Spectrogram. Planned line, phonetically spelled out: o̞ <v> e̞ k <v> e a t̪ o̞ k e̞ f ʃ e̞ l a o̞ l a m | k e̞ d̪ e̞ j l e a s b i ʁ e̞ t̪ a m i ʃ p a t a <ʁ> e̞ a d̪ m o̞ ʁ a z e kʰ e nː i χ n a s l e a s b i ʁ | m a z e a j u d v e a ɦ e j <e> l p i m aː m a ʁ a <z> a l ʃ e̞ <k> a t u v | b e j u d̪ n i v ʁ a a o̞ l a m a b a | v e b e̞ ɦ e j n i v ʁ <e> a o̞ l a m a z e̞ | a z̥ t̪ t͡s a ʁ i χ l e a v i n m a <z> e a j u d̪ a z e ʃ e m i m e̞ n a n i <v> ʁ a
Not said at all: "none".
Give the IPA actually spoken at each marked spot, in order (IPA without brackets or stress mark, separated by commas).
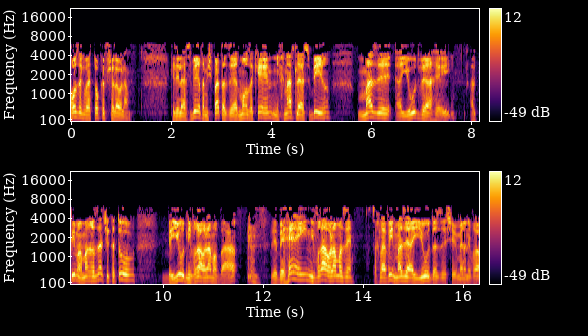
z, v, z, a, z, k, a, z, v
